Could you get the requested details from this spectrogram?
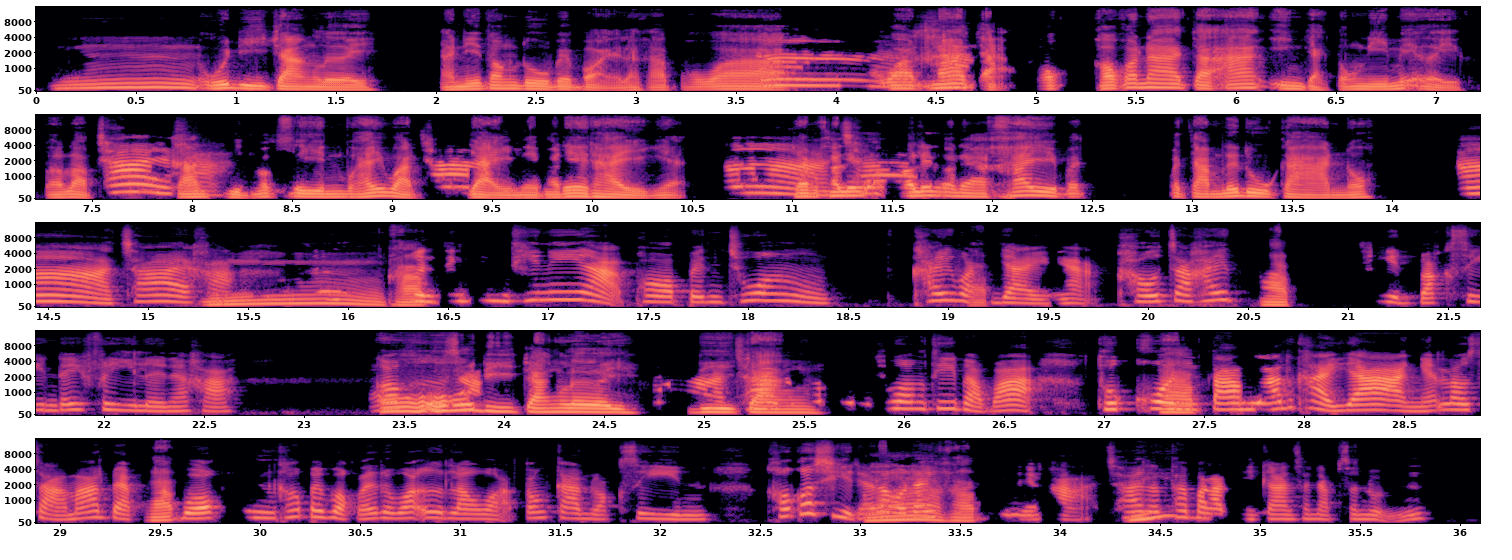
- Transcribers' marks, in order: other background noise; distorted speech
- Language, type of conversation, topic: Thai, unstructured, เราควรเตรียมตัวและรับมือกับโรคระบาดอย่างไรบ้าง?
